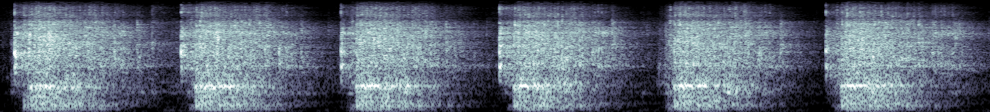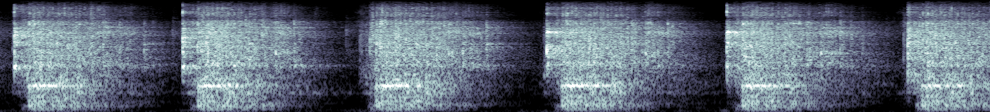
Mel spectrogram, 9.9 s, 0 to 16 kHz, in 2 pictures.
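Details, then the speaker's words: Echo SRM 225 line trimmer with a brand new spark plug fitted and compression feeling adequate: about a dozen dry whirring pulls, one a second, with no firing. It still won't start. "well still nothing uh maybe now we know why the pull starter was broke somebody must have pulled it so much that it broke the spring"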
